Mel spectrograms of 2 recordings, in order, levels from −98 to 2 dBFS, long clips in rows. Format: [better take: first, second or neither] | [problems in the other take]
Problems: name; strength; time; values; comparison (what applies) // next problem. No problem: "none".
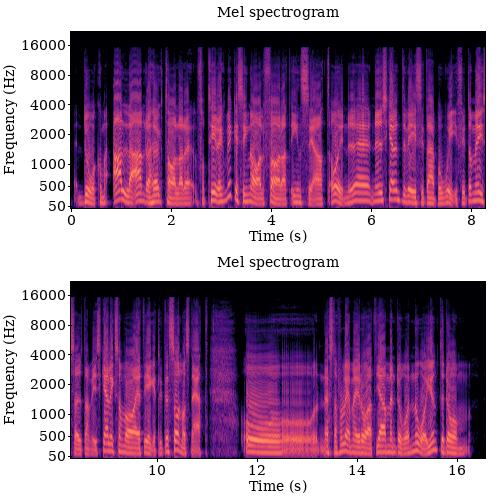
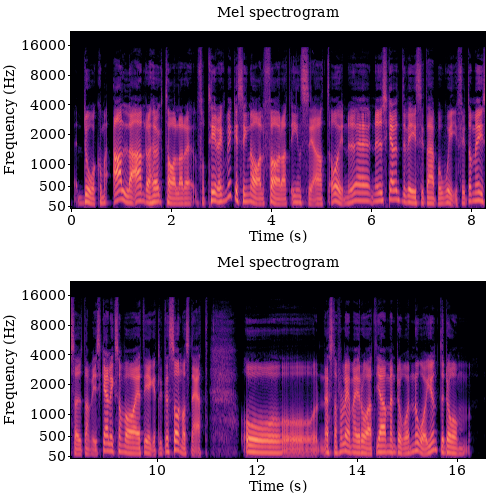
second | distortion; slight; 10 dB below the speech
